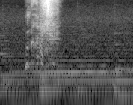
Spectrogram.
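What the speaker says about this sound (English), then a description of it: "did someone just sneeze?" A villager sneezes once in the medieval life-sim game Medieval Dynasty, a short, sharp burst over a steady hum of game ambience and music.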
